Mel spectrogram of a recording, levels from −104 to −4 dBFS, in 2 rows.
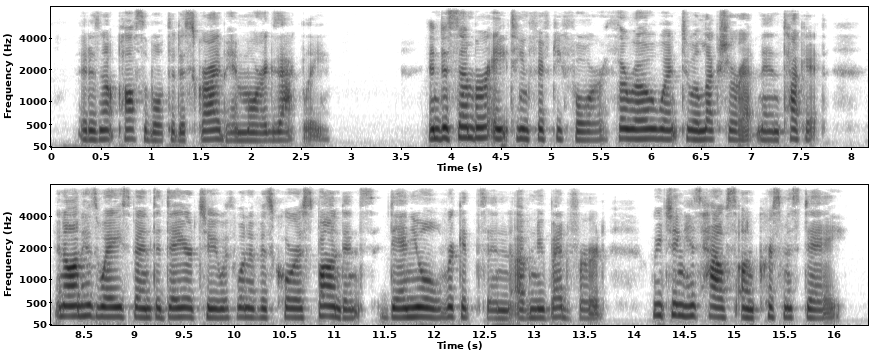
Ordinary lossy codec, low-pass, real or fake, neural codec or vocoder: Opus, 64 kbps; 7.2 kHz; real; none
